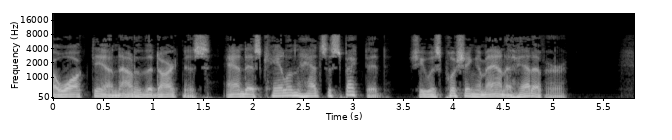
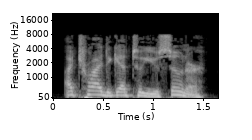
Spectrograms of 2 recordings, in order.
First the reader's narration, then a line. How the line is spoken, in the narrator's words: Owen cried out when he saw Kalin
